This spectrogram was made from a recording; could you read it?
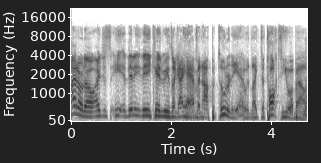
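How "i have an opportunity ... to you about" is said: smooth man's sales-pitch voice. Retelling how the man came up to pitch an opportunity, imitating that man's voice. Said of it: "in that voice".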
